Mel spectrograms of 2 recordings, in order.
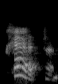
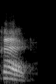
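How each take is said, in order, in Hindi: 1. पहला व्यंजन साँस वाला, महाप्राण 'k' है। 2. पहला व्यंजन सादा, अल्पप्राण 'k' है। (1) "वो लोग खैट कैट क और ख का मिक्स अप होता है" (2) "हम लोग ऐसे बोलचाल की भाषा में बोलते हैं ना कैट"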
